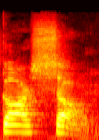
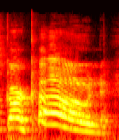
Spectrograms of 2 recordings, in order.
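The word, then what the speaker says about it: Garçon: you butcher the name it's pronounced garon what at first I'm like what do they know no they're wrong it's pronounce garone and then another comment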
